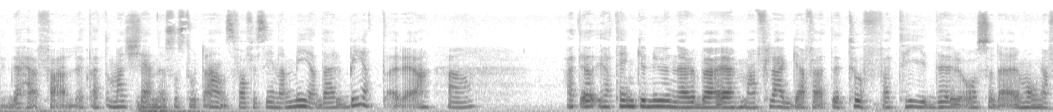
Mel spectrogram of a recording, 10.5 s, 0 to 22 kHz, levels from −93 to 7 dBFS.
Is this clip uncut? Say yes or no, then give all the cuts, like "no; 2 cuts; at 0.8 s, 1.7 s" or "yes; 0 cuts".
yes; 0 cuts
